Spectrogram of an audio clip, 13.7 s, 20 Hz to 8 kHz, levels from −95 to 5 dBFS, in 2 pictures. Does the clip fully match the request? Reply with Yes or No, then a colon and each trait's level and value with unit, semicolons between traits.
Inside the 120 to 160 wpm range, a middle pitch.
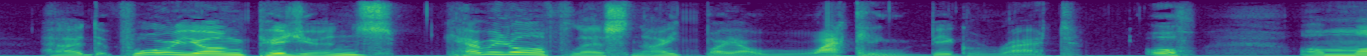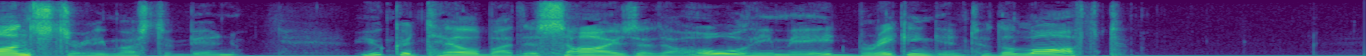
Yes: average, 155 wpm; medium, 150 Hz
